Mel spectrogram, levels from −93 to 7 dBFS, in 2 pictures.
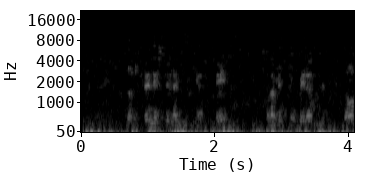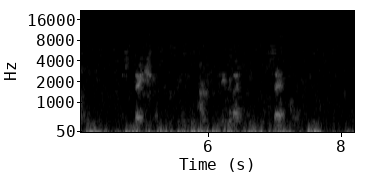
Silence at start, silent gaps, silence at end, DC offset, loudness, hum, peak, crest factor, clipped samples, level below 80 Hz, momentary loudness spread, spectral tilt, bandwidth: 0.05 s; none; 0 s; under 0.1%; -61 LUFS; none; -38 dBFS; 18 dB; under 0.1%; -64 dBFS; 13 LU; -4.5 dB/octave; 14 kHz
